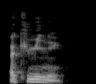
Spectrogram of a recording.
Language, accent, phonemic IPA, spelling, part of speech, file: French, France, /a.ky.mi.ne/, acuminé, adjective, LL-Q150 (fra)-acuminé.wav
- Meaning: acuminate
